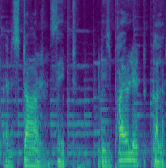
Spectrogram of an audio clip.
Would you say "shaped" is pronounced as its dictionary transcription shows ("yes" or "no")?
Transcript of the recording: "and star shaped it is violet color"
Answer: no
